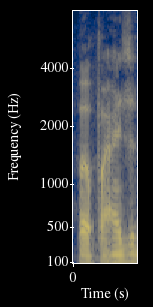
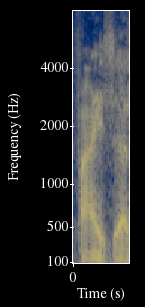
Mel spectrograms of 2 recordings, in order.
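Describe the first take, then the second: First: The P at the start is sounded. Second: The P at the start is silent. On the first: The speaker calls it wrong. "People pronounce it wrongly. It's not per Pfizer" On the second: The speaker calls it right. "The P is silent"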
